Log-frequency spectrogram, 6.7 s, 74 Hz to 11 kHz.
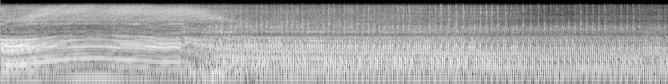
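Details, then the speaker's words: Shindaiwa T261 trimmer engine: the high rev collapses into a rough, sputtering drone when the throttle is squeezed, a bog from a lean mixture. Turning the carburetor's high-speed screw counterclockwise, less than a quarter turn, fixes it. "So what we're gonna do, since it bogs when I squeeze the throttle, is when I'm squeezing the throttle and it's kind of bogging out, I'm gonna turn this counterclockwise."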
